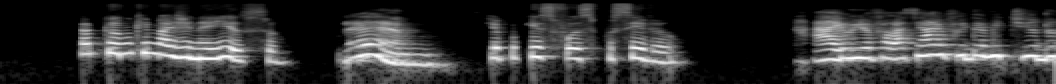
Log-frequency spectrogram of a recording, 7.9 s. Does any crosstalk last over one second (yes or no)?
no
